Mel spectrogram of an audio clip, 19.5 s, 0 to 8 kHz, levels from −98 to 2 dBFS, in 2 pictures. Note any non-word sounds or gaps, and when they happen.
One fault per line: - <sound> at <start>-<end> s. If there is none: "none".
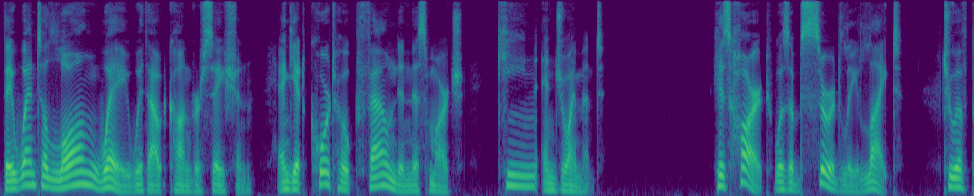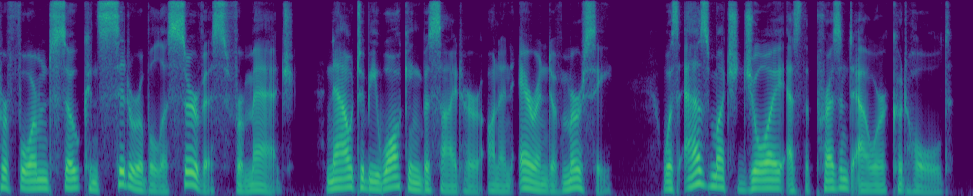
none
